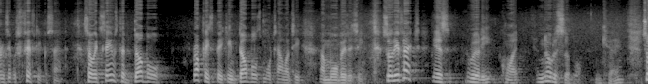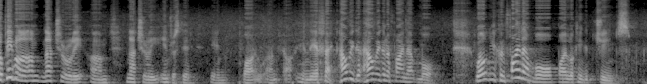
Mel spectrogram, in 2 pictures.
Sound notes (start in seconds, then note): none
